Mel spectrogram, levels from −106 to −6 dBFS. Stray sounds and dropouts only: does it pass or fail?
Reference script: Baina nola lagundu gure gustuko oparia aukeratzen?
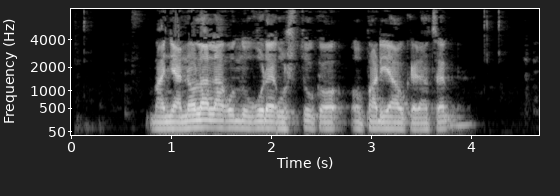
pass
